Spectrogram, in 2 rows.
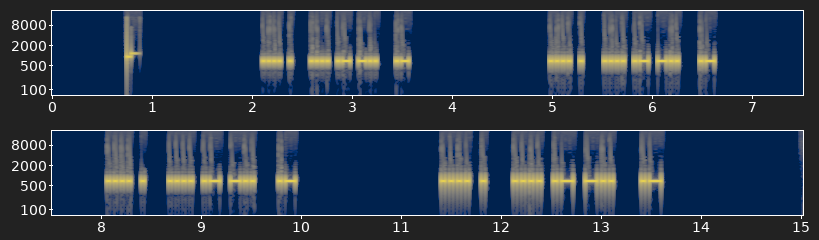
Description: Morse code, heard as a keyed tone, about 34 wpm, 700 Hz. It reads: HE HAD A HE HAD A HE HAD A HE HAD A
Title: Speed-Racing - Sets of 3 Words 30wpm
